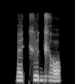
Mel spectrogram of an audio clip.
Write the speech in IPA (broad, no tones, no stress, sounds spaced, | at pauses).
ɛ t͡ʃ ʏ d͡ʒ ɔ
